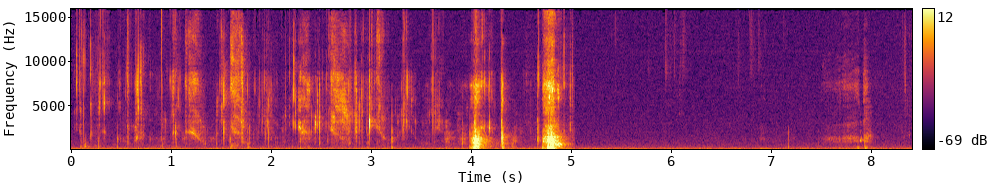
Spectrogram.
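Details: Pet dog tasting different kinds of fruit indoors: dense, crackly chewing and wet munching for about five seconds, punctuated by two loud crisp crunches near the end of the bout, then near silence with one faint soft rustle.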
